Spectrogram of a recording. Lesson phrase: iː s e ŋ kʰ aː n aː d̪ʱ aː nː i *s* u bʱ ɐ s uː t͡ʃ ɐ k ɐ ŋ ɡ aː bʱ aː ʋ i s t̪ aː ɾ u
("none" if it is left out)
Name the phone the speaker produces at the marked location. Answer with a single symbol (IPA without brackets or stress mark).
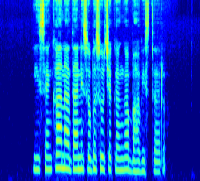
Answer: s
